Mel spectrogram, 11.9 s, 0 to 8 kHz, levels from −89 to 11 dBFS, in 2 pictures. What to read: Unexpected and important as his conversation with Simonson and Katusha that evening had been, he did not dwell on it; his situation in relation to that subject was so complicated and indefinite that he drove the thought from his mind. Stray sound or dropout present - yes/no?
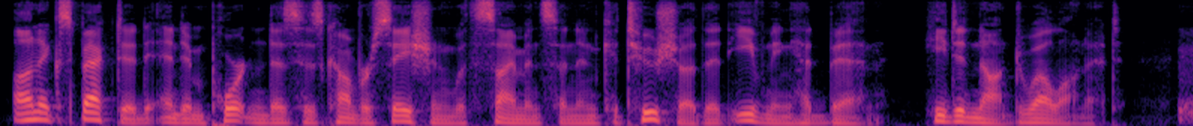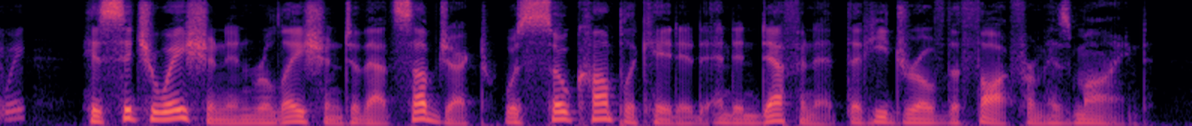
yes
